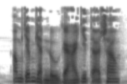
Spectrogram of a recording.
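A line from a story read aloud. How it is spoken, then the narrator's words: Drowsy mumbling. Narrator (Vietnamese): Như Quỳnh mở hờ đôi mắt, tia nhìn mơ màng, miệng lẩm bẩm nói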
